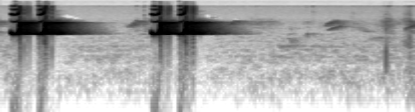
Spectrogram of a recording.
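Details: Female rain quail calling: two pairs of sharp, high, whistled notes. Each pair is a quick double note, and the pairs come about one and a half seconds apart. The background is quiet.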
